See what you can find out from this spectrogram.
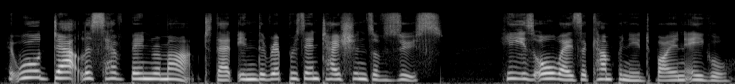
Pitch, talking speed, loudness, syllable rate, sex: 225 Hz, 155 wpm, -19 LUFS, 4.6 syllables/s, female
